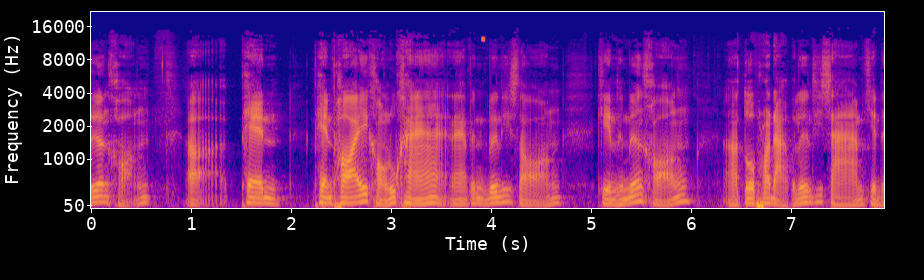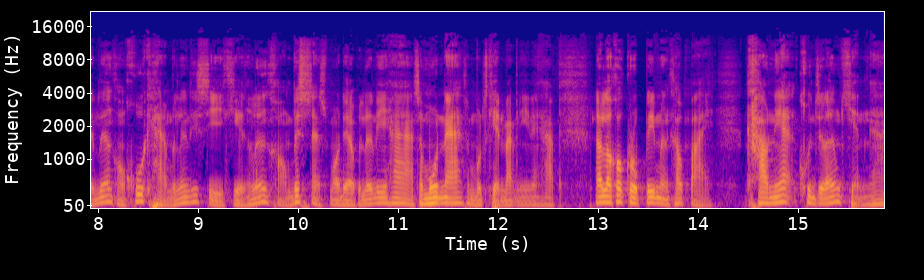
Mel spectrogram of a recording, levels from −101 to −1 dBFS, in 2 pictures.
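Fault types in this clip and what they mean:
DAB burbling: weak-signal bit errors slip past error correction into the MP2 data, giving a few quick watery blips over the speech around 3.9 and 9.6 s.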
